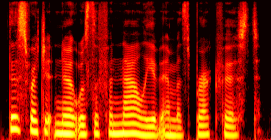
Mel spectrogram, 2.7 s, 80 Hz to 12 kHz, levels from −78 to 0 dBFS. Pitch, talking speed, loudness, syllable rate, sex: 185 Hz, 200 wpm, -17 LUFS, 5.7 syllables/s, female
